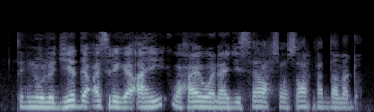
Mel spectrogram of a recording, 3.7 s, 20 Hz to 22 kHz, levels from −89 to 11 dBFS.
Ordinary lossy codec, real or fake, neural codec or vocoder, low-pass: AAC, 24 kbps; fake; codec, 32 kHz, 1.9 kbps, SNAC; 14.4 kHz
